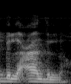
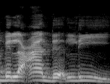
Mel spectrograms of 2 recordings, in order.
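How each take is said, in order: First: The last word ends on a bare l consonant. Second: The last word ends with a short i vowel. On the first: The speaker calls it right. "tapi dibaca bil adl. Huruf lamnya kita sukunkan" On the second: The speaker calls it wrong. "Jangan dibaca bil adli"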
